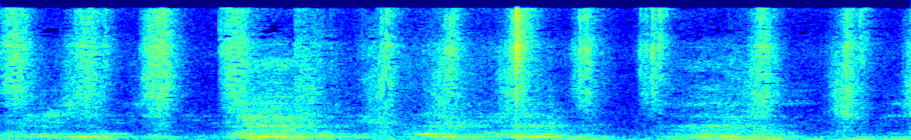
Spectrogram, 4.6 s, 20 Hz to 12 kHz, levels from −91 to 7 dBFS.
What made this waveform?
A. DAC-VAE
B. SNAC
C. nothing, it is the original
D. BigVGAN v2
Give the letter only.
C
